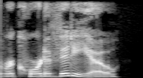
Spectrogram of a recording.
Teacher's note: when you want to say, I'm going to record a video, the stress falls on the second syllable.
